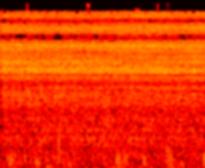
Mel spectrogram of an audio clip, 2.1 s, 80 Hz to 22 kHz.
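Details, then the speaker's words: Nuwave 13-quart electric pressure canner after canning bacon ends, valve turned slowly to release steam: constant high hiss with no sputter or pulsing; normal steam release. "I'm going to turn it to release the steam. And yes, I should have not put it under the counter. I'm going slow. I don't want to go too fast."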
